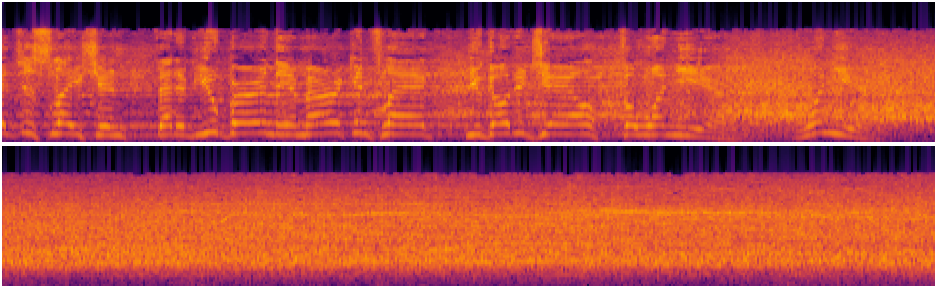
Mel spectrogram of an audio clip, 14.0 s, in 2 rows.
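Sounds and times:
speech: 0:00.0 - 0:06.8
crowd cheering: 0:03.2 - 0:13.9.

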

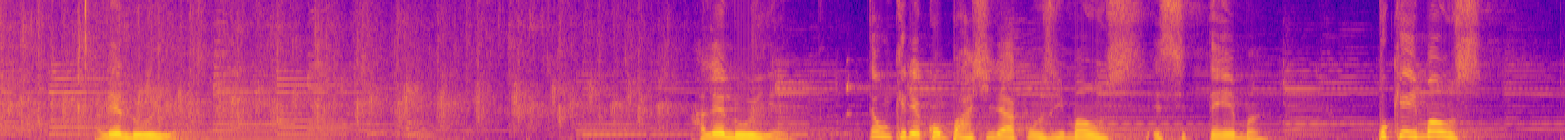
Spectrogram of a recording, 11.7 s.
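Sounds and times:
audience applause: 0:00.0 - 0:06.0
speech: 0:00.7 - 0:01.4, 0:05.2 - 0:09.6, 0:10.3 - 0:11.2.

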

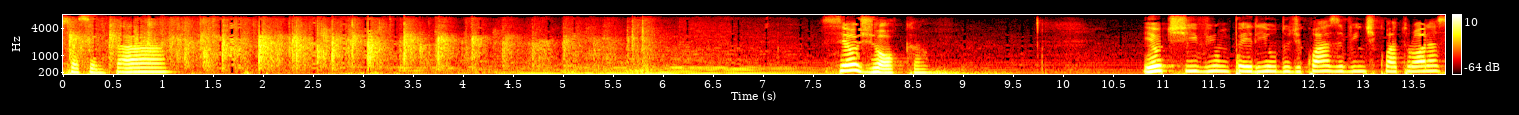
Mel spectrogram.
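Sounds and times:
speech: 0:00.0 - 0:01.2, 0:07.8 - 0:08.8, 0:10.8 - 0:13.8
audience clapping: 0:00.0 - 0:07.3.

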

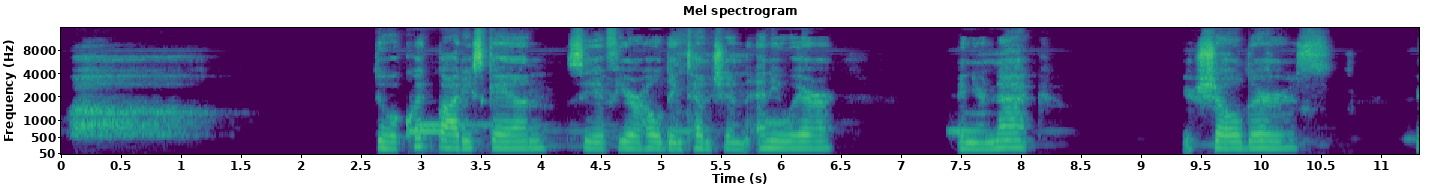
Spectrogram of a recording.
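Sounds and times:
deep breath during a Reiki guided meditation: 0:00.0 - 0:01.4
speech: 0:02.6 - 0:06.5, 0:07.4 - 0:08.3, 0:09.3 - 0:10.6.

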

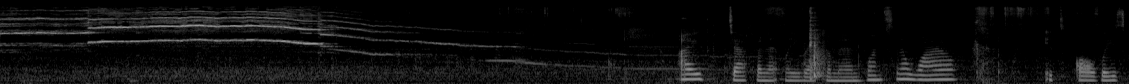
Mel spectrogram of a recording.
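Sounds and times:
whistling kettle boiling: 0:00.0 - 0:08.1
speech: 0:06.9 - 0:09.9, 0:10.5 - 0:11.2.

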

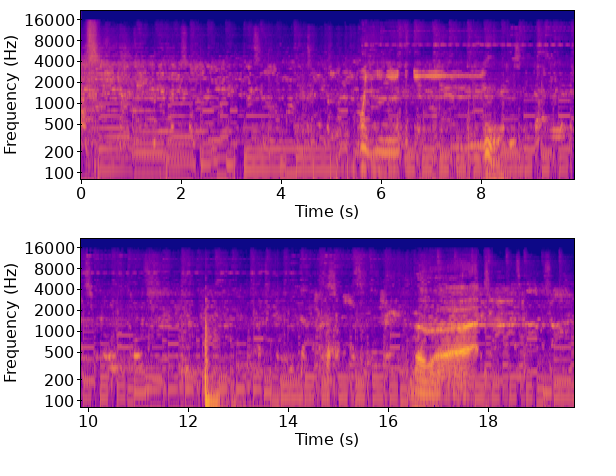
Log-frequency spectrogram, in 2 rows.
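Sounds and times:
steady music: 0:00.0 - 0:19.7
loud drawn-out burp: 0:08.0 - 0:08.6, 0:16.4 - 0:18.0
sharp thump: 0:12.3 - 0:13.0.

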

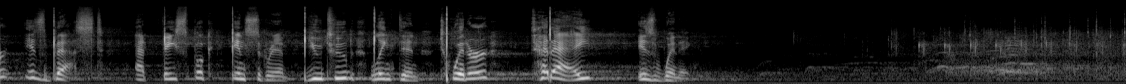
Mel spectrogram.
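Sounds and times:
speech: 0:00.0 - 0:07.0
thin scattered applause from an audience: 0:08.4 - 0:11.2.

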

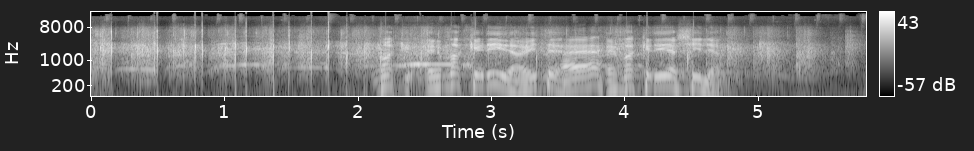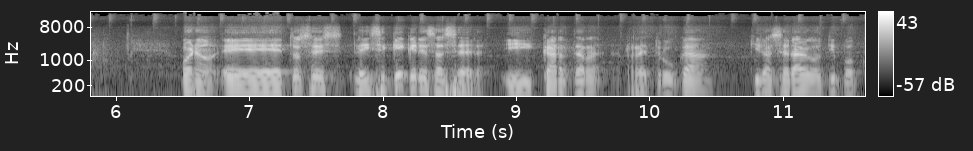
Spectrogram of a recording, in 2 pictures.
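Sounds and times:
audience applause: 0:00.0 - 0:05.8
speech: 0:02.2 - 0:04.9, 0:06.5 - 0:11.6.

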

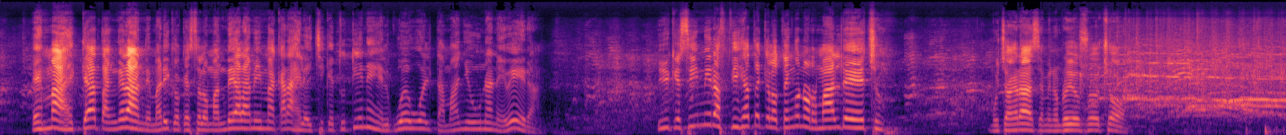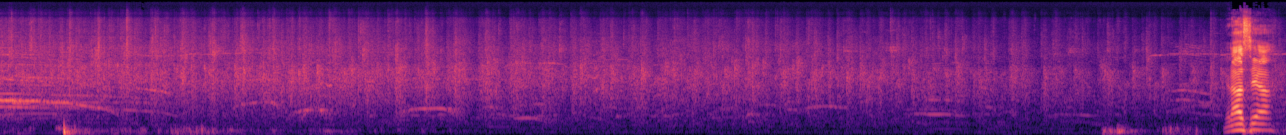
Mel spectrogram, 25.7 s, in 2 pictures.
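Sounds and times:
laughter: 0:00.0 - 0:02.2, 0:05.6 - 0:07.6, 0:08.7 - 0:11.4
speech: 0:00.3 - 0:05.5, 0:06.6 - 0:09.2, 0:09.9 - 0:11.4, 0:25.2 - 0:25.7
audience applause: 0:10.8 - 0:25.7.

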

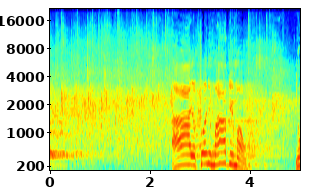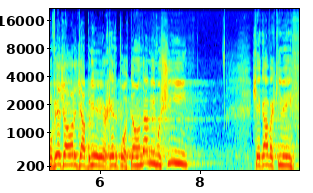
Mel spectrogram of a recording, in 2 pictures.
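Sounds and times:
audience applause: 0:00.0 - 0:05.1
speech: 0:02.4 - 0:04.2, 0:04.9 - 0:07.9, 0:09.1 - 0:09.9.

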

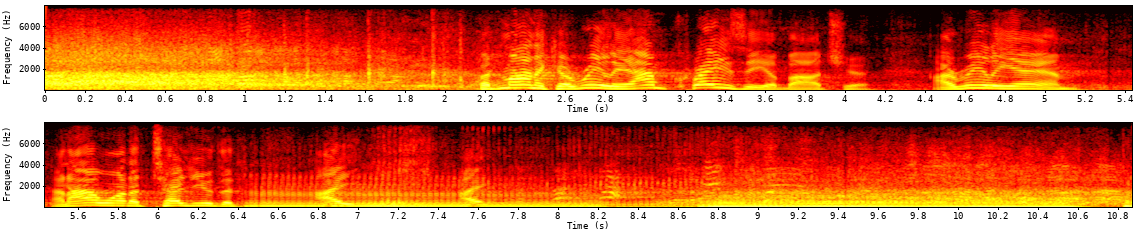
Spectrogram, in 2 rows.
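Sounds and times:
laughter: 0:00.0 - 0:02.2, 0:06.4 - 0:10.8
speech: 0:02.2 - 0:09.2
voice imitating a motorcycle: 0:06.2 - 0:10.8
crowd murmur: 0:06.4 - 0:10.8.

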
